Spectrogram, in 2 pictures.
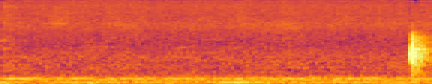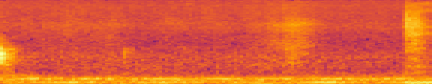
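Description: A pastry brush dabs softly on soft dough.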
